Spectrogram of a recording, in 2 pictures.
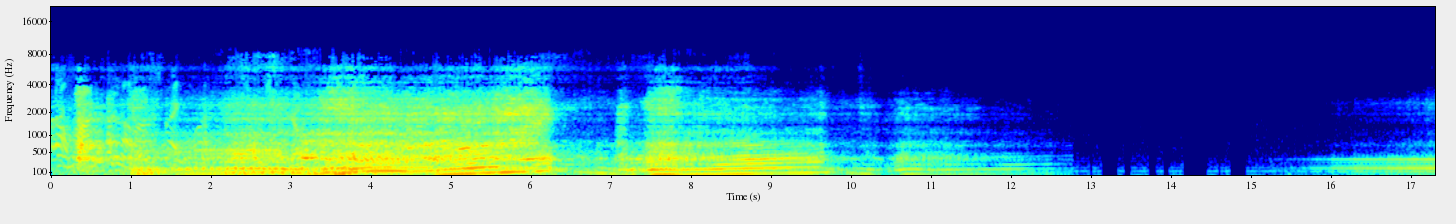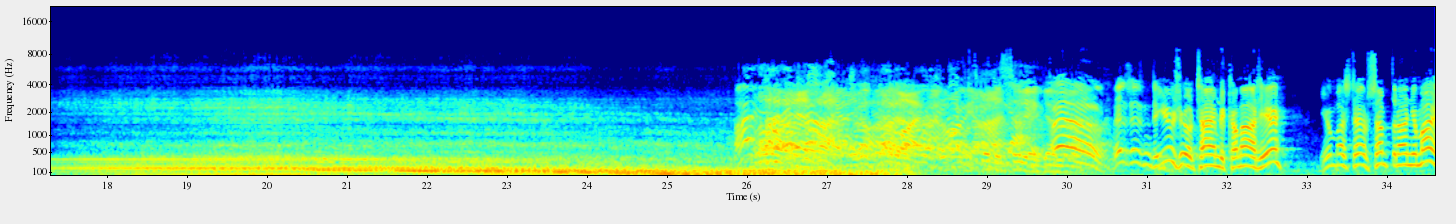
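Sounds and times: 
car engine revving: 0:01.0 - 0:12.7, 0:16.2 - 0:28.4
laughter: 0:25.9 - 0:30.6
speech: 0:31.5 - 0:34.6.

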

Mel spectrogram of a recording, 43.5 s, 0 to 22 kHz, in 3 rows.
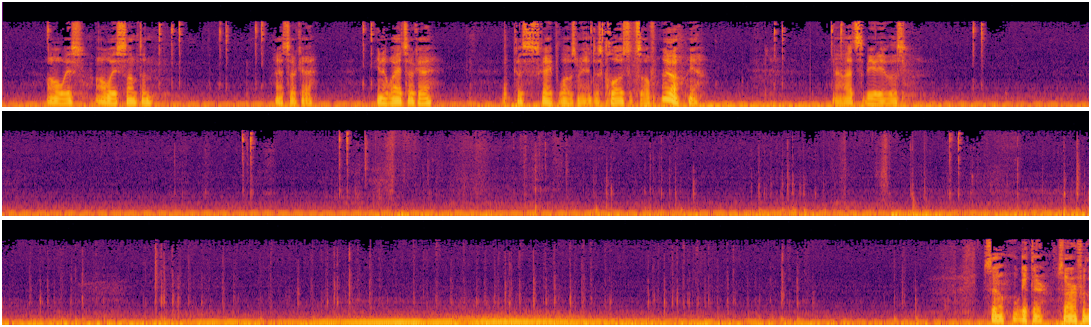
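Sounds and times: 
low steady rumble: 0:00.0 - 0:43.4
speech: 0:00.9 - 0:02.2, 0:03.6 - 0:04.2, 0:05.0 - 0:05.8, 0:06.7 - 0:09.4, 0:11.1 - 0:12.2, 0:42.2 - 0:43.4
typing on a computer keyboard: 0:22.4 - 0:23.8, 0:24.5 - 0:25.5, 0:26.6 - 0:27.5, 0:28.6 - 0:30.2, 0:30.8 - 0:39.8.

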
